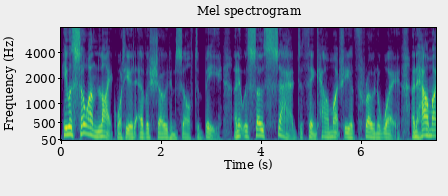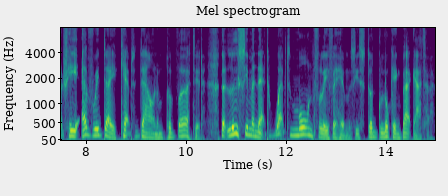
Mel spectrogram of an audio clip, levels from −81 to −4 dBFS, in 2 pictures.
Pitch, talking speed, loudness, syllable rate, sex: 120 Hz, 195 wpm, -21 LUFS, 4.6 syllables/s, male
